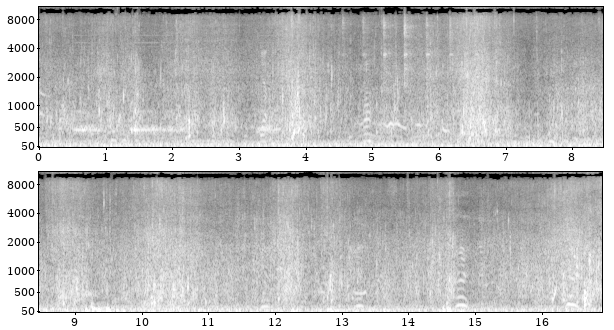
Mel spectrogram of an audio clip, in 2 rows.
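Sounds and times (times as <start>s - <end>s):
water sloshing from wading: 0.0s - 16.9s
wind rumble on microphone: 5.5s - 16.9s.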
